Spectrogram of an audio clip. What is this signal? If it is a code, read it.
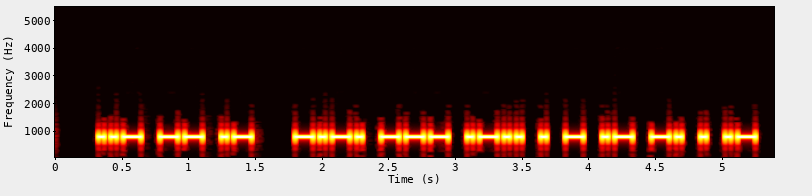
Morse code, heard as a keyed tone, about 26 wpm, 800 Hz. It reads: UMA COLETANEA
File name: audios / portugais / portugais texte en clair 1 vitesse 26 mots minutes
